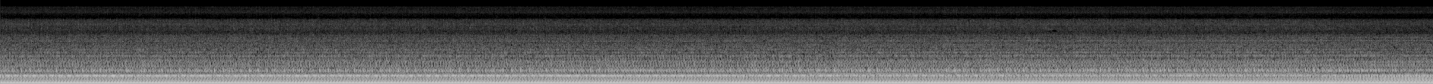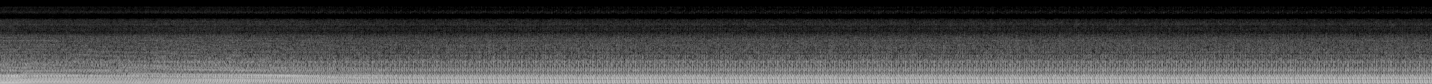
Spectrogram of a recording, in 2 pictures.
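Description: Porsche 911 Targa GTS flat-six idling from cold, heard at the tailpipes. It runs at a steady raised fast idle, then about halfway through the engine speed drops smoothly over a few seconds and settles into a lower, steady idle as the cold-start fast idle ends.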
